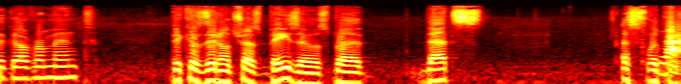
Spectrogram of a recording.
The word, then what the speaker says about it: Bezos: That's how you say his name? Jeff Bezos? – Yeah.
